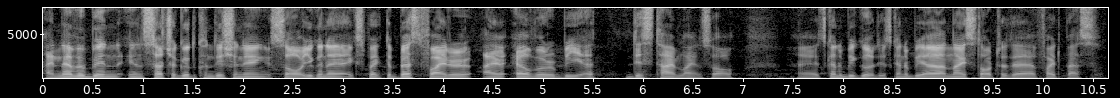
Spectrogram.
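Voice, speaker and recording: A confident young man, an MMA fighter giving a sports interview in halting English with repeated words. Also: medium pitch, flat delivery, fairly bright tone, smooth. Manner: confident, self-assured. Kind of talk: post weigh-in sports interview.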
